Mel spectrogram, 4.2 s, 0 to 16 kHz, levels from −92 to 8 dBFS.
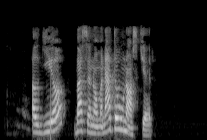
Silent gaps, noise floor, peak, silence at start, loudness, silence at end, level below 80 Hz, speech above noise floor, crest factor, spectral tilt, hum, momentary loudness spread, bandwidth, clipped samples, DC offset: none; -87 dBFS; -4 dBFS; 0.65 s; -20 LUFS; 1.15 s; -62 dBFS; 69 dB; 18 dB; -3.5 dB/octave; none; 9 LU; 8.2 kHz; under 0.1%; under 0.1%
